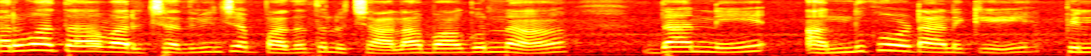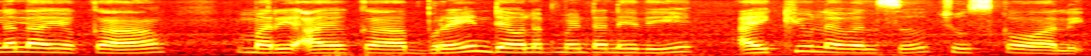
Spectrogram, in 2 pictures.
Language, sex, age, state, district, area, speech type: Telugu, female, 30-45, Andhra Pradesh, Bapatla, rural, spontaneous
